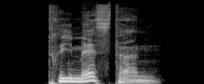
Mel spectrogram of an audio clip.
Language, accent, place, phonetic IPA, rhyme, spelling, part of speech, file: German, Germany, Berlin, [tʁɪˈmɛstɐn], -ɛstɐn, Trimestern, noun, De-Trimestern.ogg
- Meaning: dative plural of Trimester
